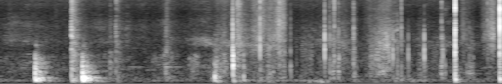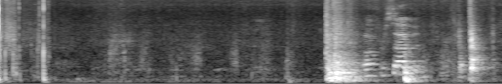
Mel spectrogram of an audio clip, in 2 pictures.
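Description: A soccer ball being shot at a plastic toy basketball hoop: a run of sharp thumps and knocks as the ball strikes the backboard and rim and drops to the carpeted floor, two strong thumps about half a second and a second in, more through the middle. A short stretch of voice comes near the end.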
